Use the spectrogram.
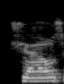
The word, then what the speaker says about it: Shows: It's Shows, Shows, and it's pronounced like cow, Cows.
